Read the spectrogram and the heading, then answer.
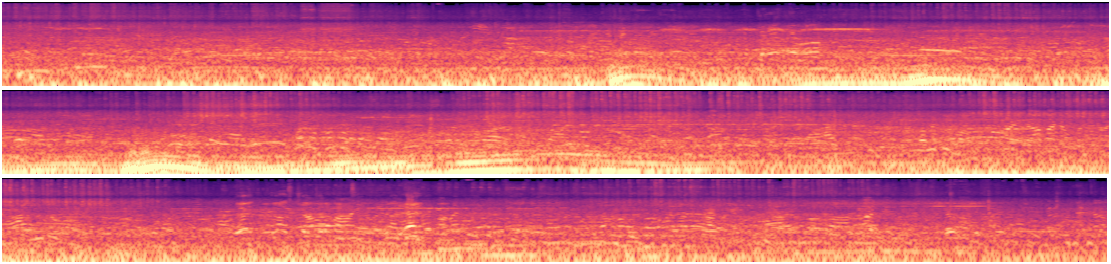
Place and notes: Hillbrow, Johannesburg, South Africa - Eviction
Eviction without relocation of tenants. ‘Jozi my Jozi’ field recording of an eviction in process on quartz street downtown.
